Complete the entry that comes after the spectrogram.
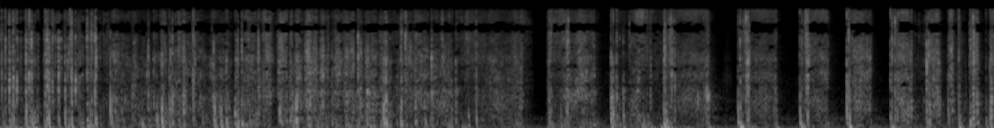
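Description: Long white acrylic nails on both hands tap and scratch quickly across the broad flat top of a hollow brown corrugated cardboard box lying flat. The result is a dense, bright, crackly stream of clicks and scrapes with a dull hollow thud beneath. In the second half the stream breaks into bursts separated by brief silences.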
